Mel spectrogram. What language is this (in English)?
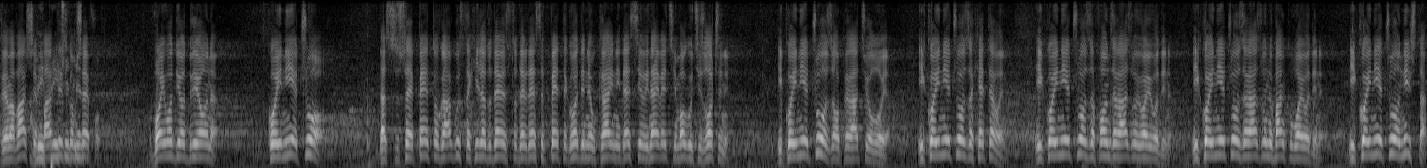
Serbian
